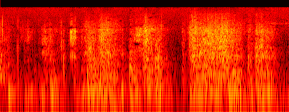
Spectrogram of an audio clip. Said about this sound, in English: Now, let's see. Locked. Hand me that poker from the fireplace. All right. Thanks. We'll pry the drawer open.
